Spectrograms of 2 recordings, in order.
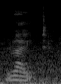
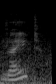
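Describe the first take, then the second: No difference in how they are said.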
